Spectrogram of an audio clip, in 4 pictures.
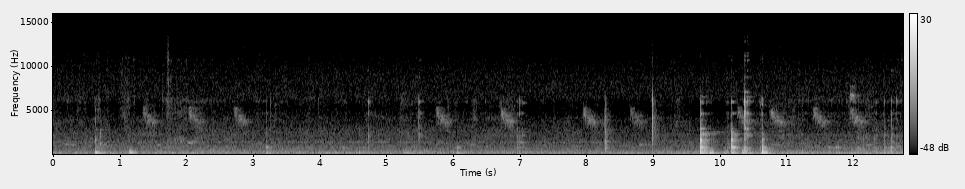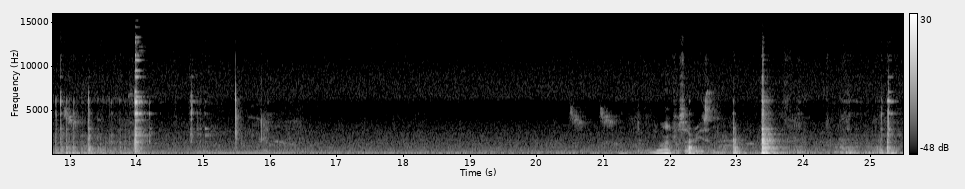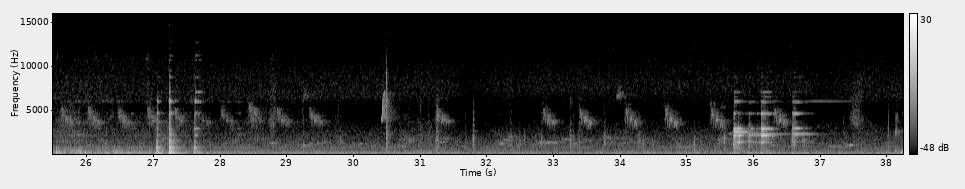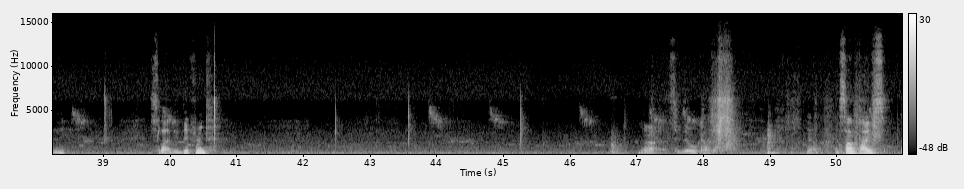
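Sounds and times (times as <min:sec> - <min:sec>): wheel brace clinking on wheel nuts: 0:09.7 - 0:15.2, 0:22.3 - 0:27.9, 0:35.5 - 0:37.2
small bird chirping: 0:25.6 - 0:37.8, 0:45.9 - 0:47.6.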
